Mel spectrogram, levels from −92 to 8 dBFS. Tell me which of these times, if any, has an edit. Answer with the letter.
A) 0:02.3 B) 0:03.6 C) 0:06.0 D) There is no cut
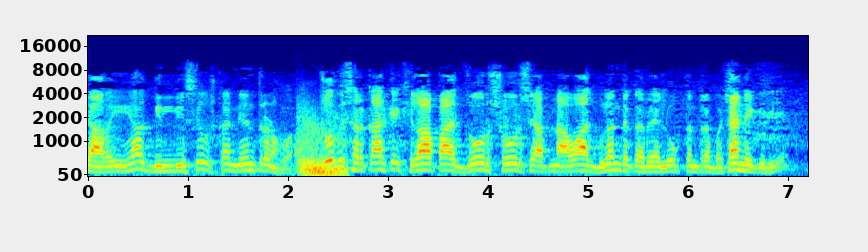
A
